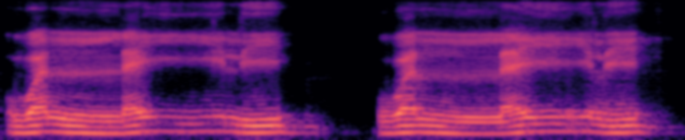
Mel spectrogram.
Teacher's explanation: Alifnya enggak dibaca dan lam-nya juga enggak dibaca.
